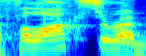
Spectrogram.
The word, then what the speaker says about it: phylloxera: The the phylloxera beetle. I listened to this pronunciation 158 times before this goddamn podcast. You give me three sips of whiskey and I'm like beetle. – Yes, the phylloxera beetle, phylloxera, that's what it is, beetle destroyed wine and cognac production in France.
